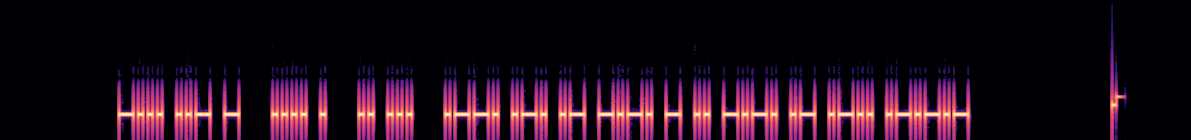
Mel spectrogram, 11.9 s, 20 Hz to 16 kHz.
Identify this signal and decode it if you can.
Morse code, heard as a keyed tone, about 25 wpm, 700 Hz. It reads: BUT HE IS PRACTICAL.
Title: Sentences from Top 1400 Words 25wpm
